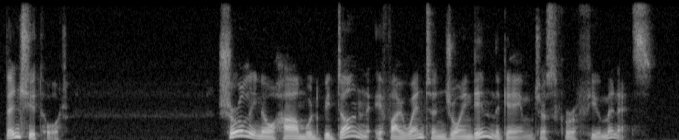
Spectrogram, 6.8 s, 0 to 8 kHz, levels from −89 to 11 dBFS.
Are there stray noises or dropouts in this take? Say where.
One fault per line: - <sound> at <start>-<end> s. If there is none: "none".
none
